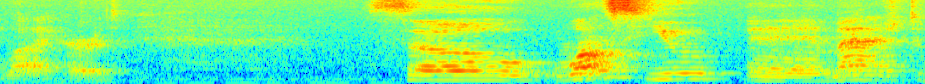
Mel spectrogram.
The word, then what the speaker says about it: yo: s h therefore the pronoun I yo is pronounced show in Argentina in the Uruguay the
